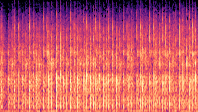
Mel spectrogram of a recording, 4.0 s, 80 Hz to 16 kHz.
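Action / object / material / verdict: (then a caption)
tap / plastic cup filled with kinetic sand / plastic / none. A small clear plastic deli cup with a lid, filled with blue kinetic sand and held in one hand, is tapped rapidly with fingertips and nails. It gives 33 quick, dry, closely spaced taps, each with a bright, clicky attack and almost no ring.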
